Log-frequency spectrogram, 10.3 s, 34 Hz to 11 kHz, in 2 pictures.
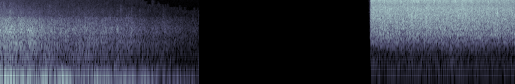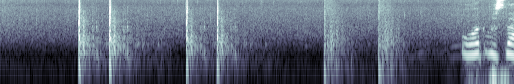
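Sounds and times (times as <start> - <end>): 
steady hiss: 3.7 - 10.2
pistol shots: 5.9 - 7.8, 8.4 - 9.7
speech: 9.8 - 10.2.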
